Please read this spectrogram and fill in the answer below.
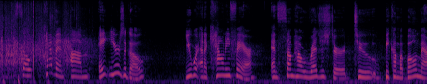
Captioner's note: cheers and applause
